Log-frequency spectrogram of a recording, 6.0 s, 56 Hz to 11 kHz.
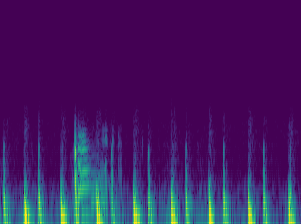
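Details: Male heart auscultation through a stethoscope, recorded sitting or lying: regular paired thumps at about 80 beats a minute with a brief rubbing noise; normal heart sounds.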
